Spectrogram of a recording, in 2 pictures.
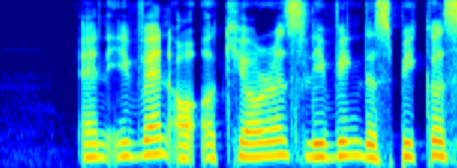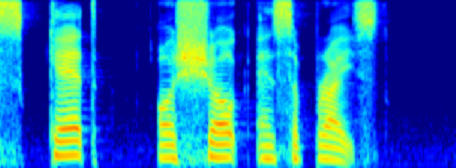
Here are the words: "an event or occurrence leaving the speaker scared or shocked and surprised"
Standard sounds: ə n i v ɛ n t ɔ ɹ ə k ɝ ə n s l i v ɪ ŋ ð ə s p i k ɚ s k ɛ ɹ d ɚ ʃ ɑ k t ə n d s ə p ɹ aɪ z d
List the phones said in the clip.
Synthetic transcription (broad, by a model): ə n i v ɛ n t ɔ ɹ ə k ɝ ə n s l i v ɪ ŋ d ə s p i k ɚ s k ɛ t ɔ ʃ ɑ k ə n s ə p ɹ aɪ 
